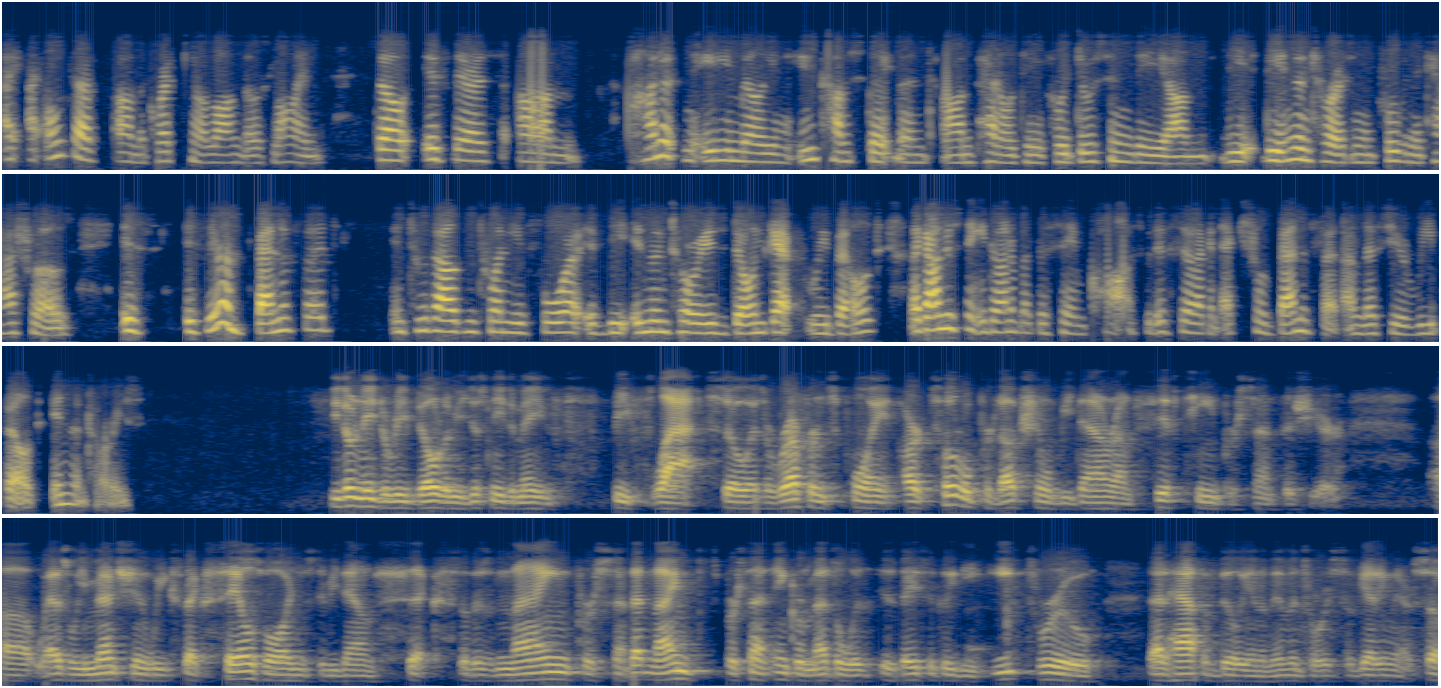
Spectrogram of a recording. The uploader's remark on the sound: Q2 2023 Earnings Conference Call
